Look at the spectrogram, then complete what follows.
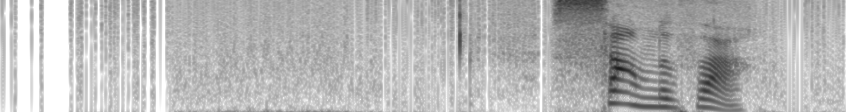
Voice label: "sandda", welsh pronouciations; Wales/welsh names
